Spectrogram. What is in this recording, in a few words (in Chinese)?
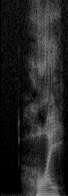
"台" hoi22, 台城, 男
